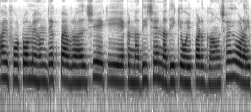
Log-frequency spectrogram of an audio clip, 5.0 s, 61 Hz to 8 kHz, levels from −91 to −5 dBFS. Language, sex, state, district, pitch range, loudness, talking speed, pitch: Maithili, female, Bihar, Katihar, 230-250 Hz, -16 LUFS, 310 wpm, 235 Hz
